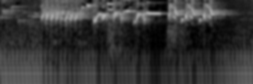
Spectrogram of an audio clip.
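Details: Newly caught wild European goldfinch sings a brisk phrase: a rattling buzzy trill followed by sliding, chattering whistles, then a second short twittering burst, with a low hum underneath.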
